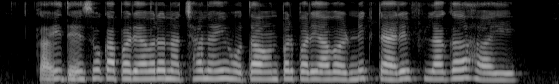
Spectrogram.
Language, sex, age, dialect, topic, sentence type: Magahi, female, 36-40, Central/Standard, agriculture, statement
